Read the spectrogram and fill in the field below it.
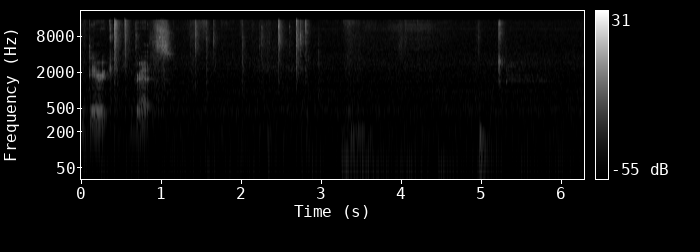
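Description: Plastic wrapping crinkles and rustles in someone's hands.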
